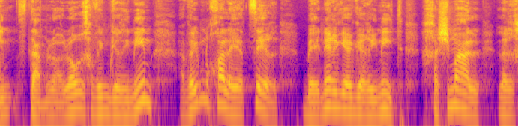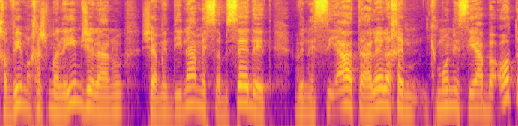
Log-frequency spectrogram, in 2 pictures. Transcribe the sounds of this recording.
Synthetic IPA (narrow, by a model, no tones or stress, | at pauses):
mst̪amlolo̞ʁeχavimɡaʁiniimavalimnuχalːe̞jat͡se̞ʁ | be̞ːne̞ʁɡijaɡaʁinitχaʃmalːeʁeχavimhaχaʃmaliimʃe̞lanu | ʃeame̞d̪iname̞sabse̞d̪e̞t̪ | ve̞nesiʔataːle̞laχe̞mkmo̞nesiabeʔo̞t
